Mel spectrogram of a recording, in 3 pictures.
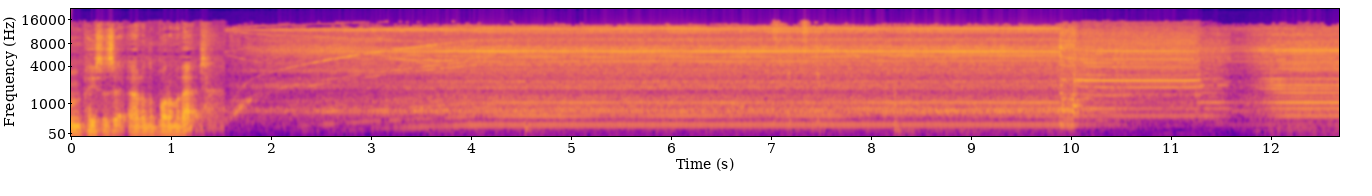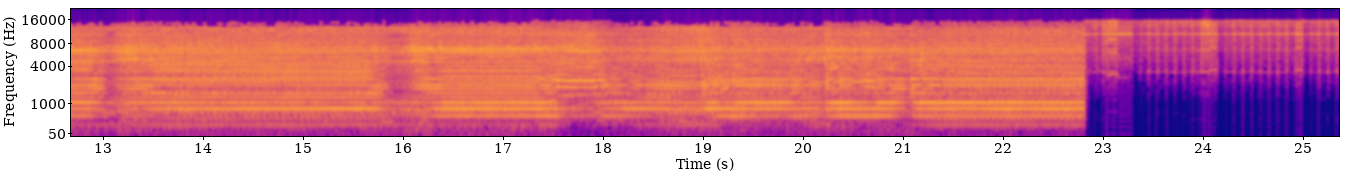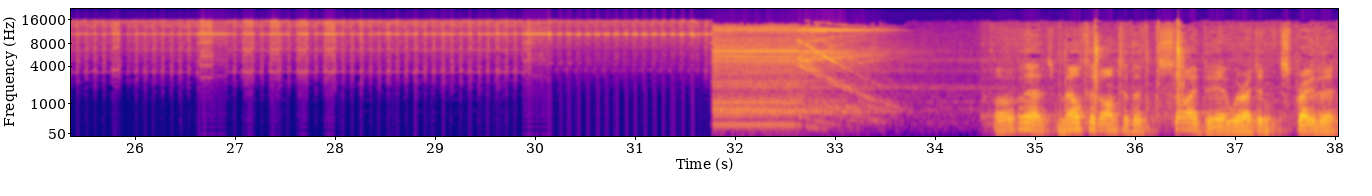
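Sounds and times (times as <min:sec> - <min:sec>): router spindle whine: 0:01.5 - 0:36.6
end mill cutting aluminium: 0:01.6 - 0:22.8, 0:31.8 - 0:33.7.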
